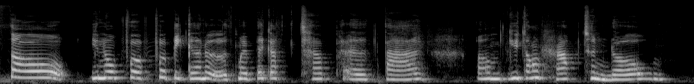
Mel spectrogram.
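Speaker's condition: Deafness; relies on lip reading

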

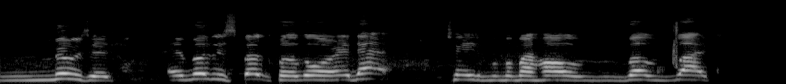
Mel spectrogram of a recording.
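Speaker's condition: Stuttering; stutter since at least college years, once severe, stuttered every word of first talk at OU campus ministry; stutters less than in earlier years; milder now, still stutters; repeated sounds, prolonged sounds

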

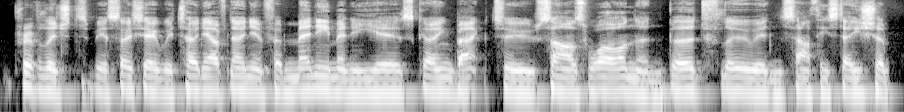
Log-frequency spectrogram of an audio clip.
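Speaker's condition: No condition

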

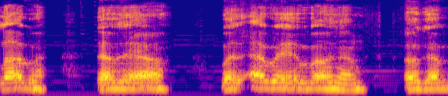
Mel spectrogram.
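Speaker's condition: ALS; uses Tobii Dynavox speech-generating device

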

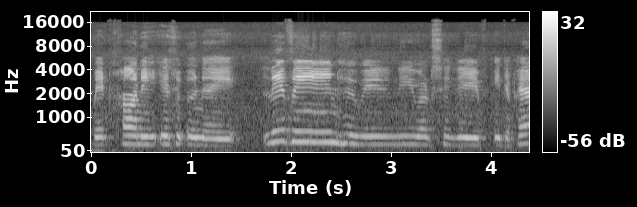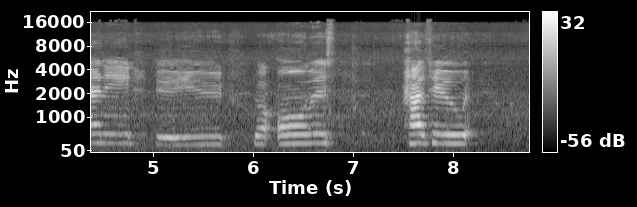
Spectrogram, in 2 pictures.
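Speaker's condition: Down syndrome; congenital, present since birth

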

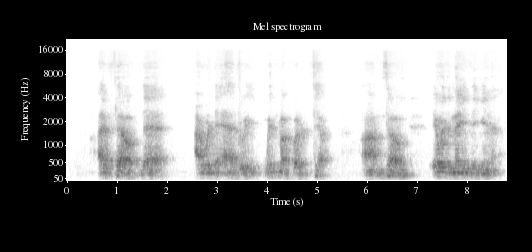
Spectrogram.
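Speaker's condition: Spastic quadriplegic cerebral palsy; had speech pathologist early on, first one mother of family friend Josh

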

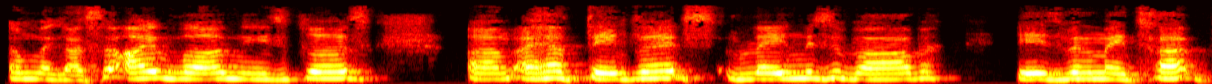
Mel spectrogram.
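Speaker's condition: Down syndrome; developmental disability from birth

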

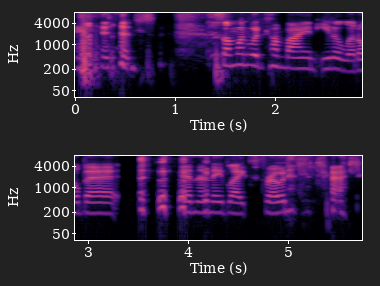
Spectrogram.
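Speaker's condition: No condition

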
